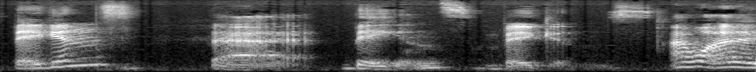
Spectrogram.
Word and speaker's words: Bagans: vegans I wanna yeah I said we said Baggins for so long and I was like we finally listened to him pronounce his own name it's like oh wait it was like wow this is better yeah would you want to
